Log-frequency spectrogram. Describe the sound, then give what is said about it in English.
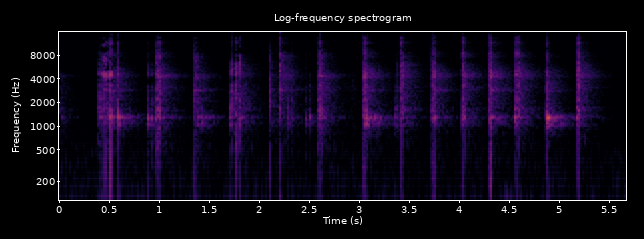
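A wooden frog from Thailand is scraped back and forth with a wooden stick along the serrated sawtooth edges on its back, giving a steady series of about a dozen loud, rasping croaks in an even back-and-forth rhythm, with no voices. “This is a wooden frog from Thailand. And you play it with a wooden stick by scraping it back and forth on the serrated sawtooth edges on its back.”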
